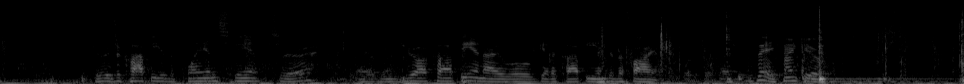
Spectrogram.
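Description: A man speaks calmly into a microphone in a quiet room.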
